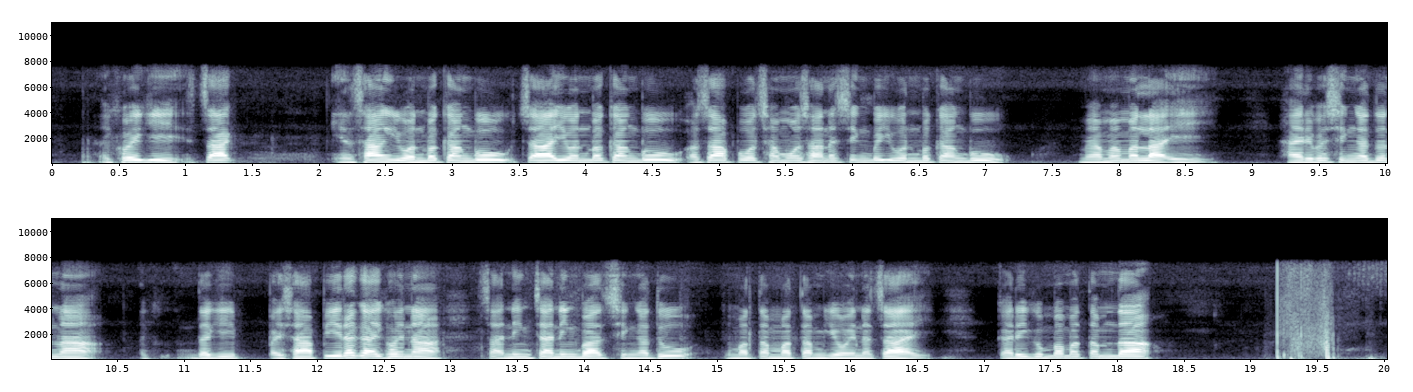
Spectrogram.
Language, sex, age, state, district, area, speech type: Manipuri, male, 60+, Manipur, Bishnupur, rural, spontaneous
